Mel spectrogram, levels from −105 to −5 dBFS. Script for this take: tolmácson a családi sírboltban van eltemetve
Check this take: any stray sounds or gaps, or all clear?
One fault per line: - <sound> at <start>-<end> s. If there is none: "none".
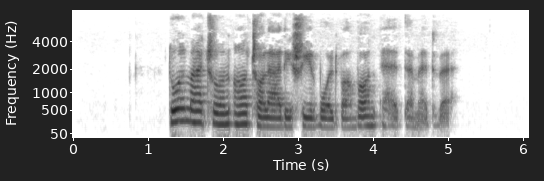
none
